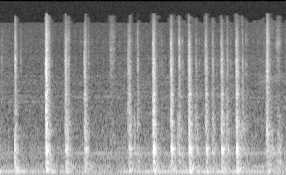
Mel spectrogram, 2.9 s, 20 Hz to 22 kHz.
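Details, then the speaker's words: 2009 BMW Z4 E89 sDrive35i, cabin recording while driving. Light, uneven plastic tapping several times per second over low road hum: loose interior plastic trim rattling. "there's some other plastic in the car that is producing some noise and i don't know if you can hear it while we're driving but"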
